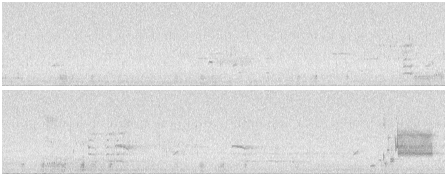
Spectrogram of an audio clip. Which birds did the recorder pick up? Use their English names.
Blue Jay, Red-bellied Woodpecker, Red-winged Blackbird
